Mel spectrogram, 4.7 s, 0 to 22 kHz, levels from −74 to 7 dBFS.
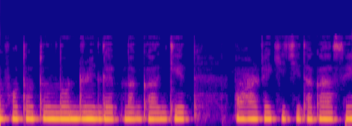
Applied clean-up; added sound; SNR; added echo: none; none; none; reverberation time 0.3 s.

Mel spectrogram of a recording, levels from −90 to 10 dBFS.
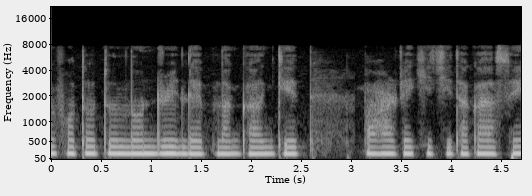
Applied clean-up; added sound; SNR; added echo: none; none; none; none.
